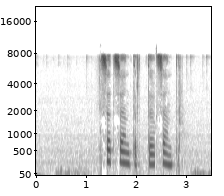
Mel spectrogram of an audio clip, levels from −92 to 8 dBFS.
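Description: At 1.27 to 1.31 s and again at 2.37 to 2.42 s, the speech skips ahead with a brief garbled glitch, likely a broken MP3 bit reservoir, where frames lost their borrowed data.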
